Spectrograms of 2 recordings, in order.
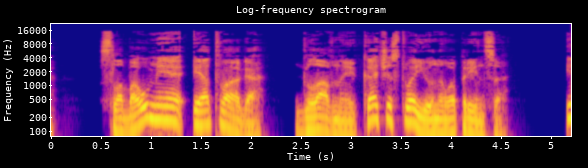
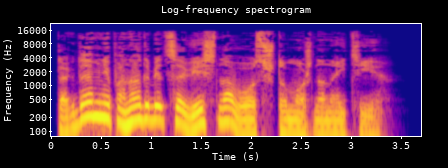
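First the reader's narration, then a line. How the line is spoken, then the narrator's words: Sigh. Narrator (Russian): вздохнул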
